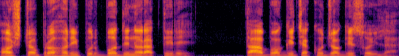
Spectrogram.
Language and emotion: Odia, neutral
